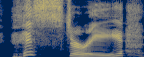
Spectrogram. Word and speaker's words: history: But again, hotel and history do break those because we do say the H.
